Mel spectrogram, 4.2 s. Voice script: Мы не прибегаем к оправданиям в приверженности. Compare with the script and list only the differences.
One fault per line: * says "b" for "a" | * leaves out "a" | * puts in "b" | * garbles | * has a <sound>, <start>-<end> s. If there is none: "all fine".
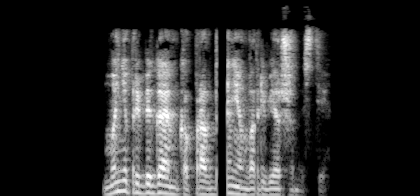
* has a dropout, 2.2-2.3 s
